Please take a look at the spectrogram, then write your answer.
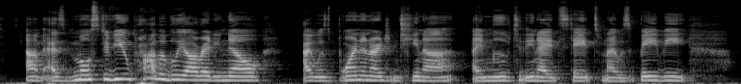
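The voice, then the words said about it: Voice sounds different than usual. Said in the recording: “my voice sounds a little bit different than usual”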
